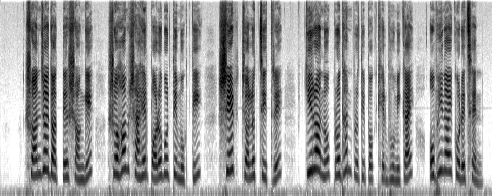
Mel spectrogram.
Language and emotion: Bengali, neutral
